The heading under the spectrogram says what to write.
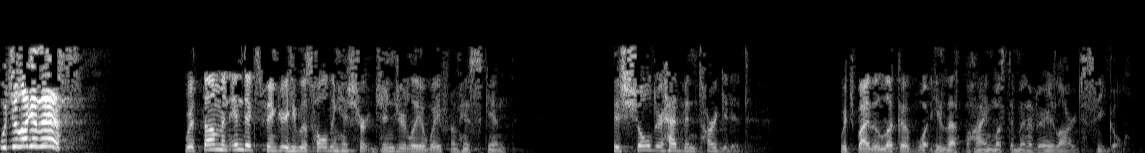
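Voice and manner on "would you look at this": acted upset cry, very high and very loud. Retelling a young man's complaint on a tour: imitating someone upset. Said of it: "He was really up and upset".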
